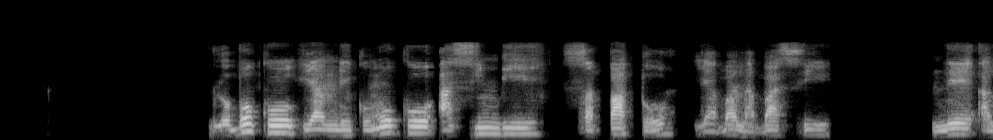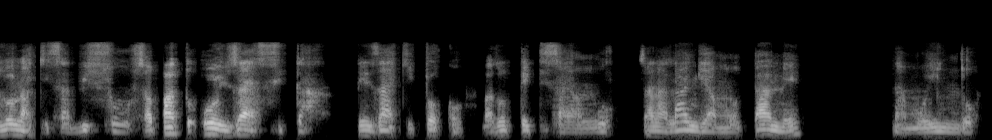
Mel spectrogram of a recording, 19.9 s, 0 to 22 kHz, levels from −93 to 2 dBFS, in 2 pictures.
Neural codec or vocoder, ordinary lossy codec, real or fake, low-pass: codec, 44.1 kHz, 2.6 kbps, SNAC; AAC, 32 kbps; fake; 7.2 kHz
